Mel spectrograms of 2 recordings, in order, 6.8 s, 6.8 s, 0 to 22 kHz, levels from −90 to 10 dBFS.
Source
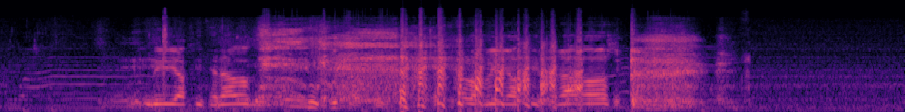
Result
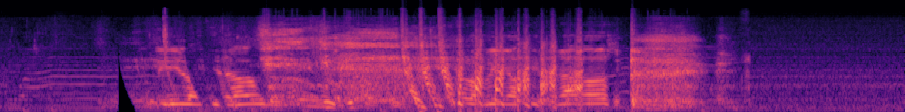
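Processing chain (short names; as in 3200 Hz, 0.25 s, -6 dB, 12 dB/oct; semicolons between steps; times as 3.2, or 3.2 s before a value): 0.89–3.42 dispersion lows, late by 0.141 s, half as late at 830 Hz; gain +7 dB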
